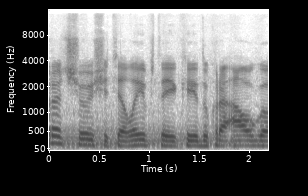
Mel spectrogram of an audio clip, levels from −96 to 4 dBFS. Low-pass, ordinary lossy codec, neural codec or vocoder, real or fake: 14.4 kHz; MP3, 96 kbps; vocoder, 44.1 kHz, 128 mel bands every 512 samples, BigVGAN v2; fake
